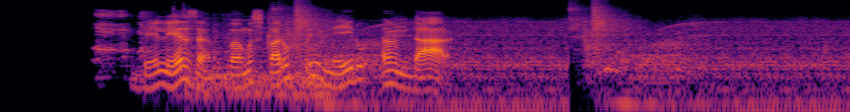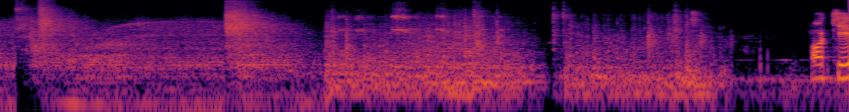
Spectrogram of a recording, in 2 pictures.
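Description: An elevator hums and rumbles steadily as it moves.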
